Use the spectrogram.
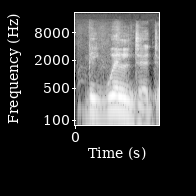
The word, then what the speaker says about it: bewildered: That's the way you pronounce it. Bewildered.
